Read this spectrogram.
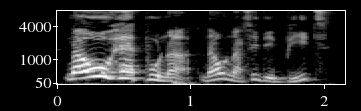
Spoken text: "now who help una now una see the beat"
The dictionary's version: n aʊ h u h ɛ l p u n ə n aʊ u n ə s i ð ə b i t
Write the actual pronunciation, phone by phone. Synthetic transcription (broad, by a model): n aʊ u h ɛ p u n ə n aʊ u n ə s i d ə b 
